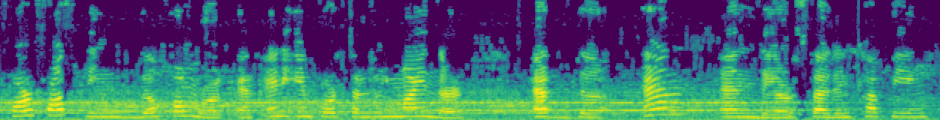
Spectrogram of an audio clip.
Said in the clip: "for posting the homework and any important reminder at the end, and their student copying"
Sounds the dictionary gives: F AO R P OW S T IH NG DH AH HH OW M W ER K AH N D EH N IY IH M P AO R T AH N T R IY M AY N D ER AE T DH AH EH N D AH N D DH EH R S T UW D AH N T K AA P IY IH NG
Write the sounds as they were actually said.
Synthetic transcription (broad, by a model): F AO R F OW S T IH NG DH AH HH OW M W ER K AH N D EH N IY IH M P AO R T AH N T R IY M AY N D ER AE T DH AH EH N D AH N D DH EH R S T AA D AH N K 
